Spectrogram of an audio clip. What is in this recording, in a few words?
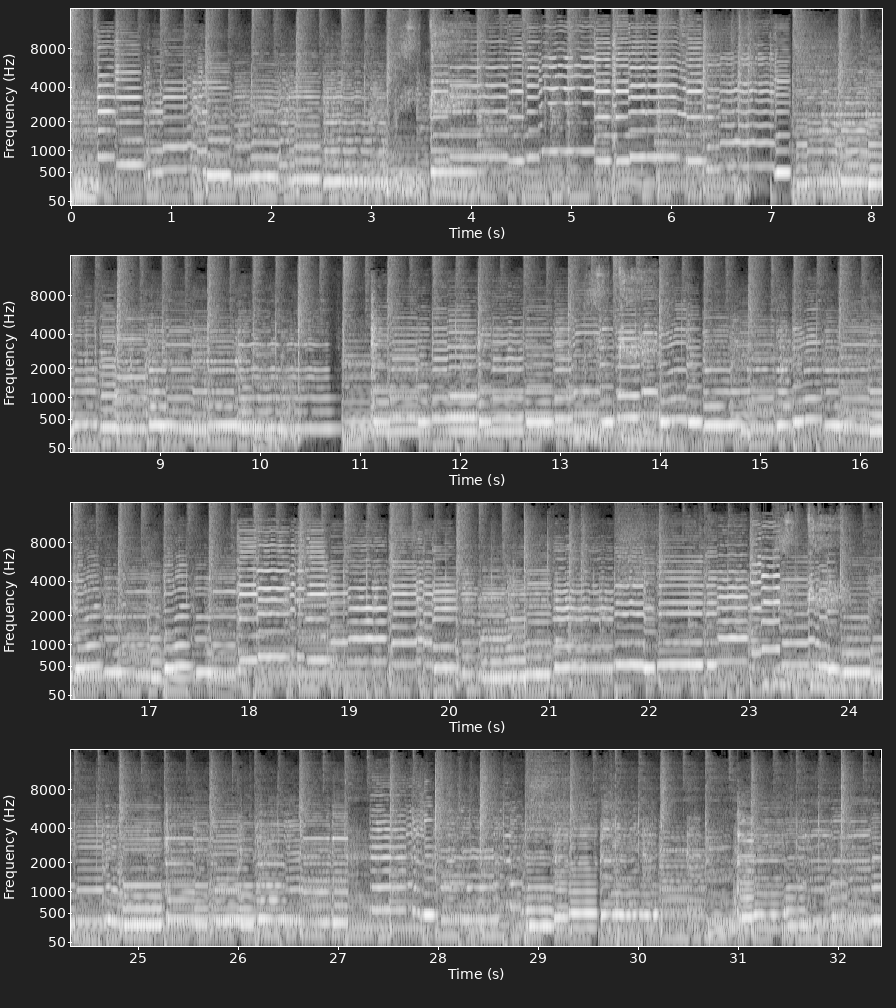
complex blues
